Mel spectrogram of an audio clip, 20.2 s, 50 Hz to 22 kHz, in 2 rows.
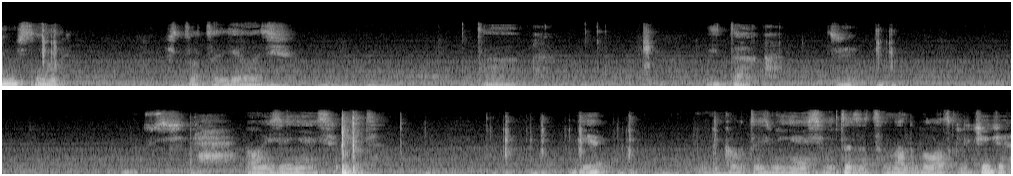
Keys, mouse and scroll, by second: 0.4 g, 5.8 click, 8.7 g, 15.0 ctrl+z, 15.3 ctrl+z, 16.2 ctrl+z, 18.2 click.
